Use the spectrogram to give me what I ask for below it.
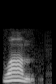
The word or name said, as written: whump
